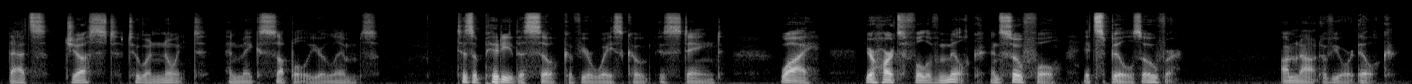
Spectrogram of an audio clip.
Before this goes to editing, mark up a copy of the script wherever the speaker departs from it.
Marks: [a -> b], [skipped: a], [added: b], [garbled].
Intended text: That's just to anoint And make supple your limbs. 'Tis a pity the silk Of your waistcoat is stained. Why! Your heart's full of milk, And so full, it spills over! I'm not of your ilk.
That's just to anoint And make supple your limbs. 'Tis a pity the silk Of your waistcoat is stained. Why! Your heart's full of milk, And so full, it spills over! I'm not of your ilk.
